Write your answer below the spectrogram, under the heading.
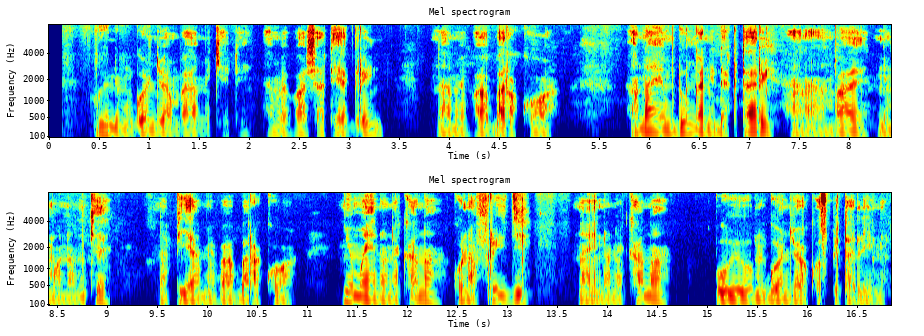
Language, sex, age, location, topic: Swahili, male, 25-35, Wajir, health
